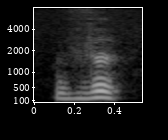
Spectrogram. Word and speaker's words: veux: Je veux. Tu veux. Both have a silent X.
